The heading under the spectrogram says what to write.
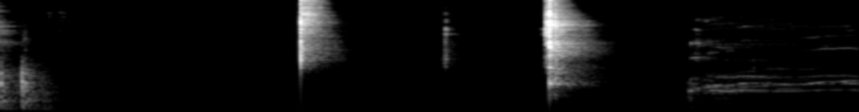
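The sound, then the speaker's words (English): A beer can being cracked open: a couple of sharp, loud pops with a small click between them, followed by a sustained fizzing hiss. No one speaks. “Are you ready for some? Yeah, let's listen to the first can. The first ever can.”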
